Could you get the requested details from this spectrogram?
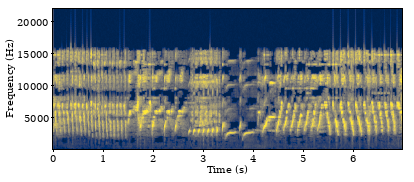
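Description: A canary sings continuously in high, rapid rolling trills, breaks briefly into sliding whistled notes, then launches into another fast, buzzy trill.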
